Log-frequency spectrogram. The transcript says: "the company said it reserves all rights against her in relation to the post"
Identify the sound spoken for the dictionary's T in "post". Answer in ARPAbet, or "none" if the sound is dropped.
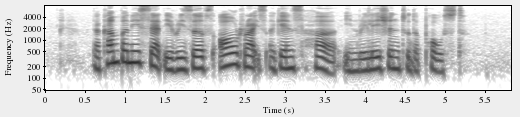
T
